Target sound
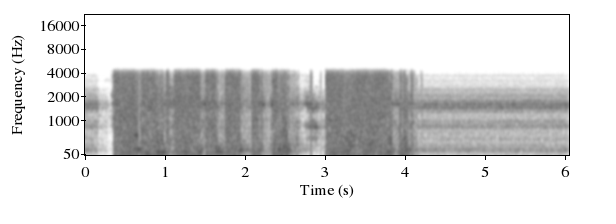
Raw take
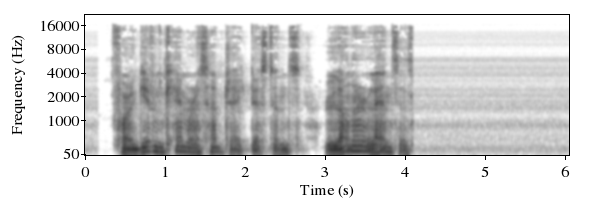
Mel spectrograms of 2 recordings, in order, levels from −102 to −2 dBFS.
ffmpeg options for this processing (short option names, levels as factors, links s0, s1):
-filter_complex "[0:a]aecho=1:1:6.1:0.52,asplit=2[s0][s1];[s1]alimiter=limit=0.119:level=0:latency=1:release=114,volume=1.26[s2];[s0][s2]amix=inputs=2:normalize=0,acompressor=threshold=0.0316:ratio=8,lowpass=f=1600:t=q:w=8.8,aresample=8000,aeval=exprs='(mod(31.6*val(0)+1,2)-1)/31.6':c=same,aresample=44100,asplit=2[s3][s4];[s4]adelay=122.4,volume=0.158,highshelf=f=4000:g=-2.76[s5];[s3][s5]amix=inputs=2:normalize=0"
